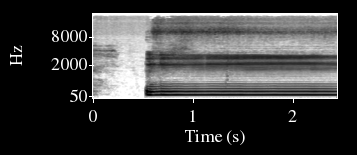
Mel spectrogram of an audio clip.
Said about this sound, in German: Das klang jetzt aber sehr hummelmäßig.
